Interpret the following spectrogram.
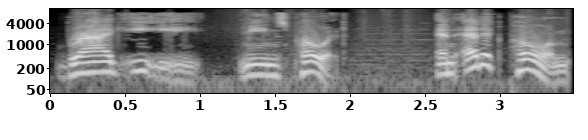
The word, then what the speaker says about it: Bragi: bragi in Old Norse the name braggy pronounced as brag ee means poet an edict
